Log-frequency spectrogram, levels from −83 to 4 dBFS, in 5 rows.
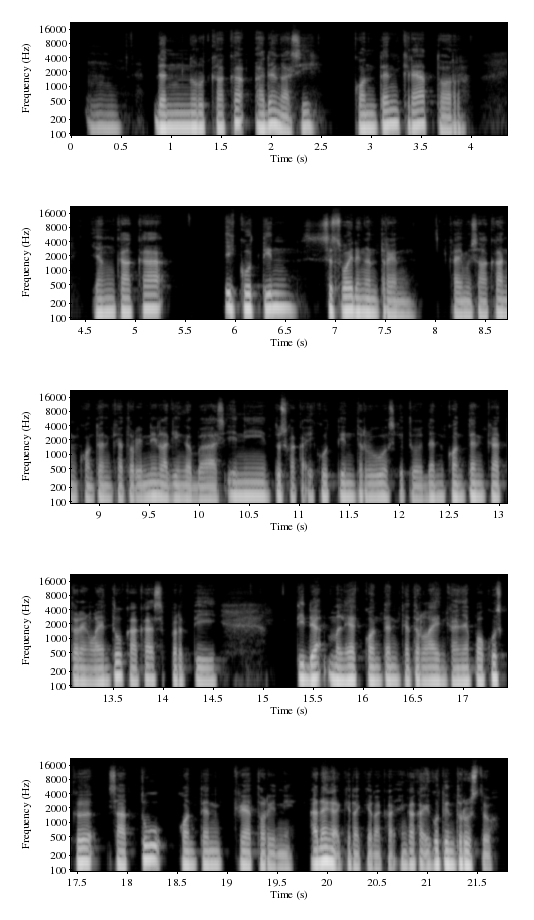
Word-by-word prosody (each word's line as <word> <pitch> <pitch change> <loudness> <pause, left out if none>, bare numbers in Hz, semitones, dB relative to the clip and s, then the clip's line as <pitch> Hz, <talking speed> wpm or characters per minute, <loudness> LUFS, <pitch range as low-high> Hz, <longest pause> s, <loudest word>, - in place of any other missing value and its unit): Mmm, 130 -1 -9 0.3
dan 130 -2 +5
menurut 135 0 +2
Kakak, 165 +6 -2
ada 140 0 +2
nggak 115 -6 +1
sih 140 +2 -4 0.3
konten 140 +4 +1
kreator 125 -6 -2 0.6
yang 125 +1 0
Kakak 150 +4 0 0.5
ikutin 155 -1 +2
sesuai 140 -1 +1
dengan 125 -2 +2
tren? 110 -4 -4 0.3
Kayak 110 -1 -2
misalkan 115 +1 -3
konten 110 -1 -4
kreator 110 0 -5
ini 125 +2 0
lagi 115 -1 -1
ngebahas 105 -1 -3
ini 130 -1 0
terus 125 -1 -2
Kakak 120 +3 -8
ikutin 120 0 -3
terus 120 -1 -3
gitu, 110 -4 -7
dan 120 +1 -3
konten 120 +1 0
kreator 120 0 -1
yang 115 - -3
lain 115 +1 0
tuh 155 +4 +2
Kakak 130 +1 -1
seperti 120 -2 -3 0.8
tidak 140 +1 +4
melihat 130 -2 +4
konten 125 0 +1
kreator 120 0 -1
lain 120 -1 +2
kayaknya 120 +1 +2
fokus 130 +4 +2
ke 140 -1 +4 0.2
1 145 +4 +2
konten 125 -1 0
kreator 115 -1 0
ini, 105 -2 -4 0.2
ada 130 +3 +7
nggak 135 - +3
kira-kira, 110 -2 -3
Kak, - - -7
yang 120 - -3
Kakak 120 -2 0
ikutin 130 +1 +4
terus 120 -1 +4
tuh? 105 -2 -5
125 Hz, 155 wpm, -23 LUFS, 115-135 Hz, 0.8 s, ada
